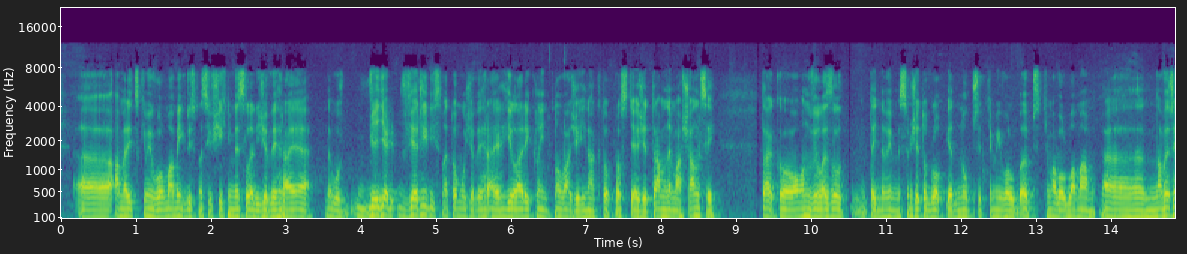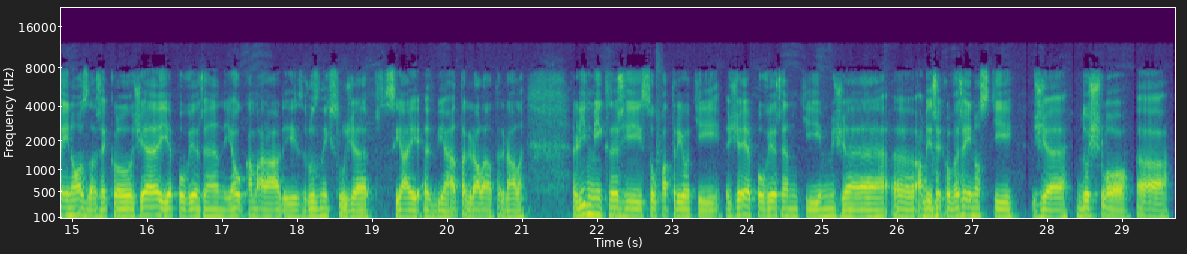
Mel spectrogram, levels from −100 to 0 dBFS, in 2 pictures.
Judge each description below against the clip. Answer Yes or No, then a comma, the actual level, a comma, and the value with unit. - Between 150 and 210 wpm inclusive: Yes, average, 155 wpm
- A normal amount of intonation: No, narrow, 1.8 semitones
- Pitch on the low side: Yes, low, 105 Hz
